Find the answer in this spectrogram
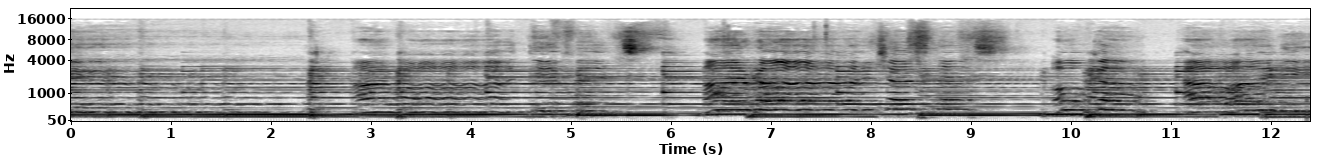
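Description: A live worship song: a woman sings lead into a microphone, holding long notes with vibrato, and a man sings along. Electric guitar accompanies them over sustained low chords. New sung phrases begin about two and a half, six and a half, and ten seconds in.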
